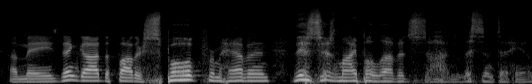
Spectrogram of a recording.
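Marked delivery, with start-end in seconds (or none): 2.9-5.3 only a hint of a booming God; understated heavenly voice. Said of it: "Very booming voice".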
